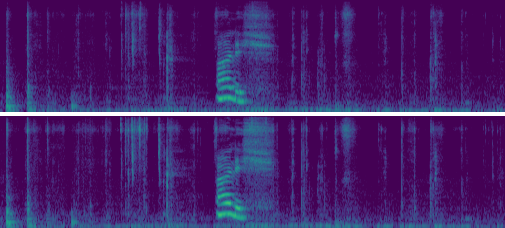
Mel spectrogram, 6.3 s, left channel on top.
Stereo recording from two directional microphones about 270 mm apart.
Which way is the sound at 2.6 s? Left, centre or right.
Right.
